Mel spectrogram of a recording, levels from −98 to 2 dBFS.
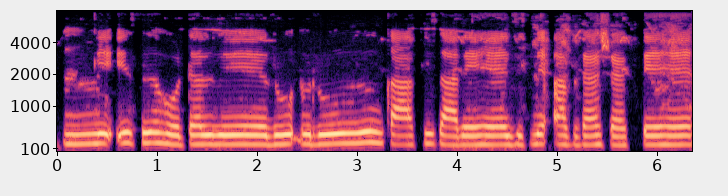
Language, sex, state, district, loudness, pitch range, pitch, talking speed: Hindi, female, Chhattisgarh, Korba, -11 LUFS, 190-205 Hz, 195 Hz, 130 wpm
